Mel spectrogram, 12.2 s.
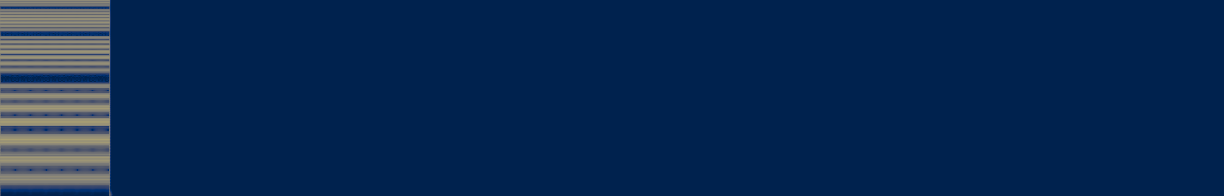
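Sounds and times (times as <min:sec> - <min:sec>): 
chiptune music: 0:00.0 - 0:01.1.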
